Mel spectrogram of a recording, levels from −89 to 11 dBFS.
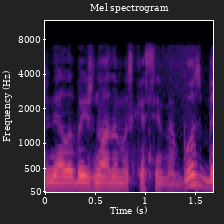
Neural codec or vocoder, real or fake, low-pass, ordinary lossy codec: none; real; 7.2 kHz; MP3, 48 kbps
